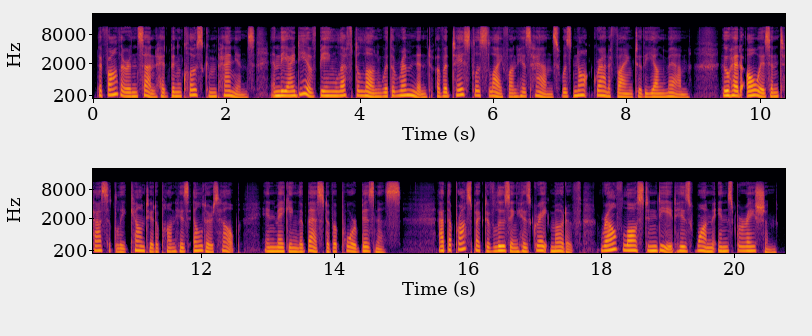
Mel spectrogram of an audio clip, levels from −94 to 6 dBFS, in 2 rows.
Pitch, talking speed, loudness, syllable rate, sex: 190 Hz, 185 wpm, -20 LUFS, 5.1 syllables/s, female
